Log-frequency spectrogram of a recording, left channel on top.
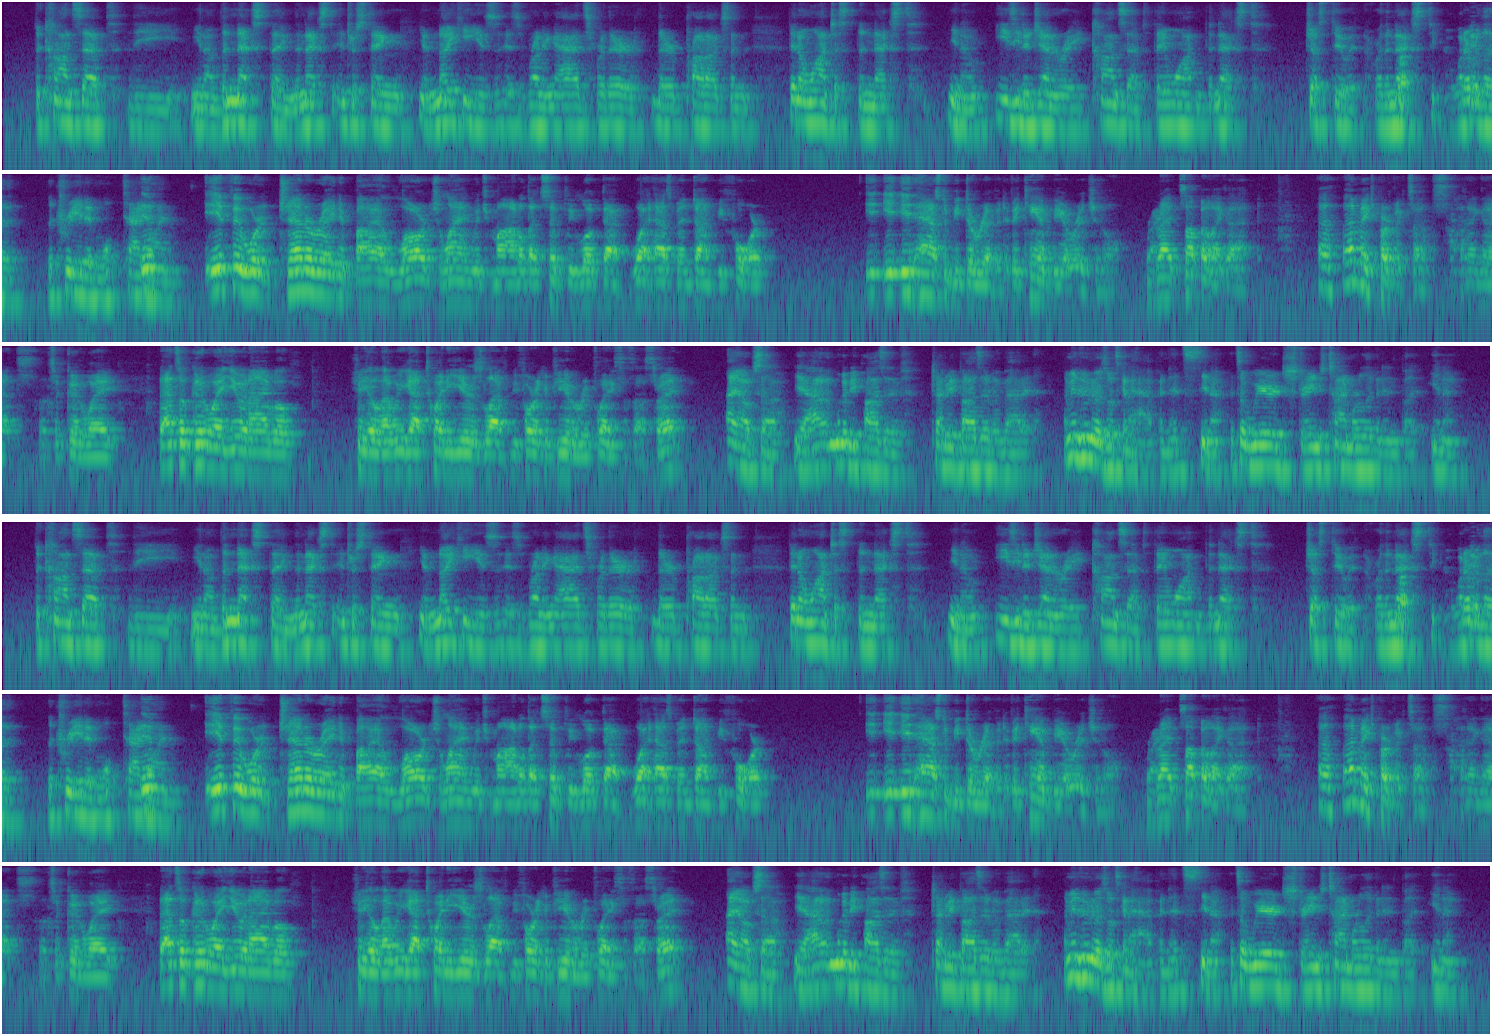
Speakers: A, on the right; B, on the left.
A: the concept, the you know the next thing, the next interesting. You know, Nike is is running ads for their their products, and they don't want just the next you know easy to generate concept. They want the next just do it or the next
B: Right
A: you know, whatever
B: If
A: the the creative tagline.
B: if
A: is.
B: if it were generated by a large language model that simply looked at what has been done before, it, it, has to be derivative. It can't be original,
A: Right.
B: right? Something like that. Yeah, that makes perfect sense. I think that's that's a good way. That's a good way you and I will feel that we got 20 years left before a computer replaces us, right?
A: I hope so. Yeah, I'm going to be positive. Try to be positive about it. I mean, who knows what's going to happen? It's you know, it's a weird, strange time we're living in, but you know,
